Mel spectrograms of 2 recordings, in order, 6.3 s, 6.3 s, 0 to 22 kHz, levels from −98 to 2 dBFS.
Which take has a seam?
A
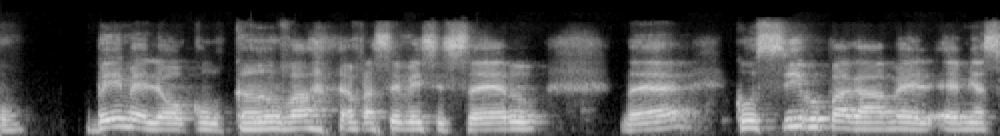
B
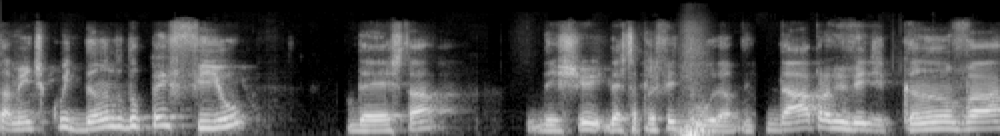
B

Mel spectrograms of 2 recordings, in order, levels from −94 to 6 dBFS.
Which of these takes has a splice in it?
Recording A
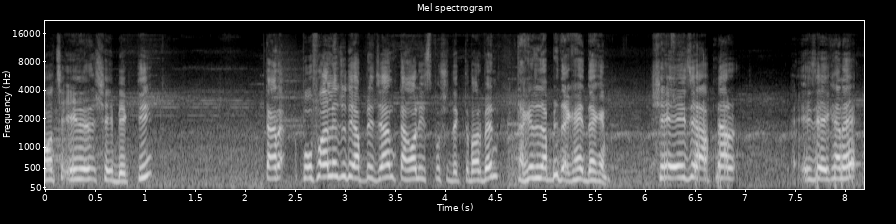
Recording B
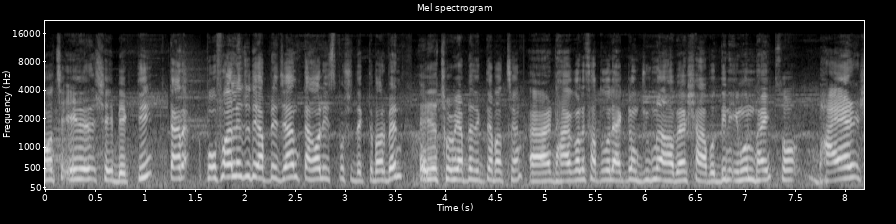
B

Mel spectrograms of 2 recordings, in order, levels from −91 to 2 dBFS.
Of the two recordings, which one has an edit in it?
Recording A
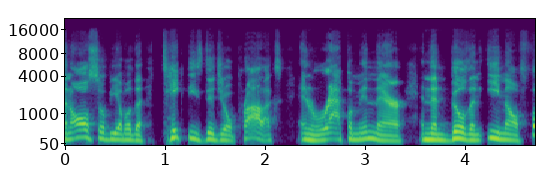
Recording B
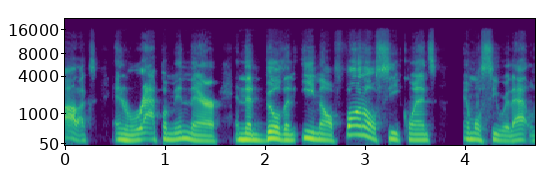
B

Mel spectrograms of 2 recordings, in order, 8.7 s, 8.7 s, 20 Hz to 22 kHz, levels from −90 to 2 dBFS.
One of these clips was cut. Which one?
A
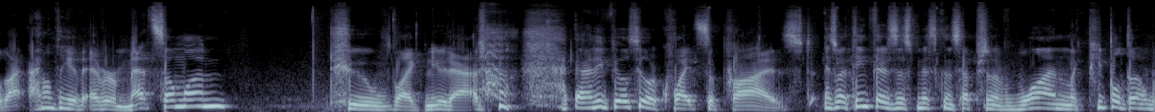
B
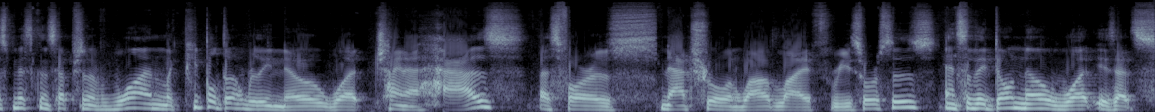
B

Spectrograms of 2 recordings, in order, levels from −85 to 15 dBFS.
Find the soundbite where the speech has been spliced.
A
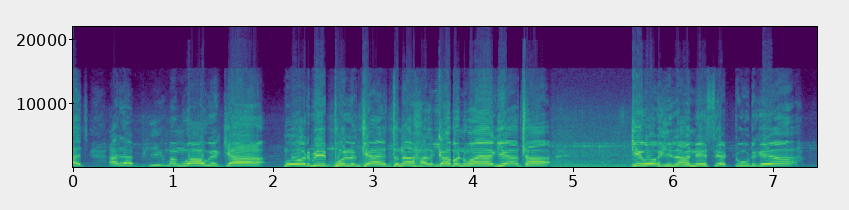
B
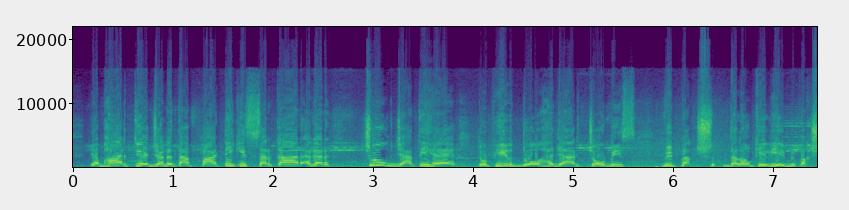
A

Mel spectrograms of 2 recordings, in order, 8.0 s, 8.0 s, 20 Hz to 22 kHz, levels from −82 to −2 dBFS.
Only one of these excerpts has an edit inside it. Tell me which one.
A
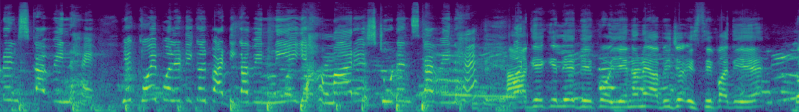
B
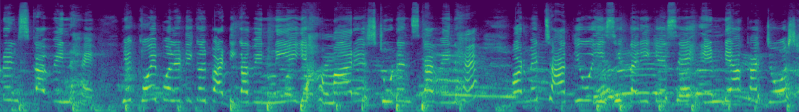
A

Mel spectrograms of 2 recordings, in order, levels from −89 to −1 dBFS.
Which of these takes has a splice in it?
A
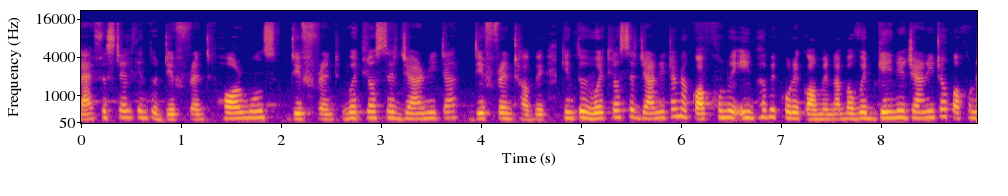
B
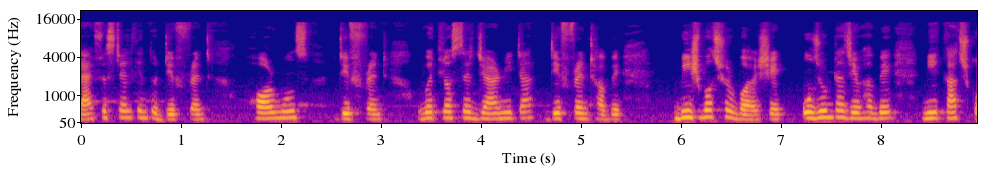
A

